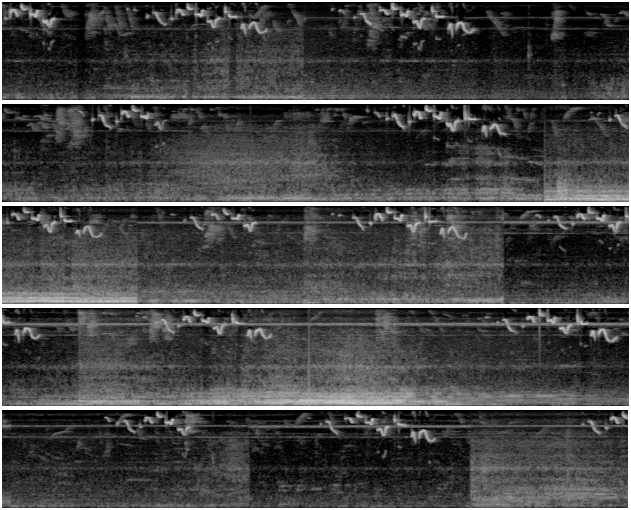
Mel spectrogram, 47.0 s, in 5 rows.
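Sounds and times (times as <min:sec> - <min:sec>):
bird singing whistled notes: 0:00.0 - 0:40.7, 0:41.4 - 0:45.2
loud low hum: 0:17.1 - 0:26.4, 0:28.8 - 0:36.7, 0:44.7 - 0:47.0.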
